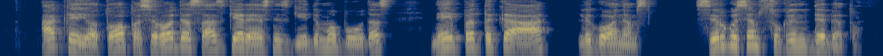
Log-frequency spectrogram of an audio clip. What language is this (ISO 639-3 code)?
lit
